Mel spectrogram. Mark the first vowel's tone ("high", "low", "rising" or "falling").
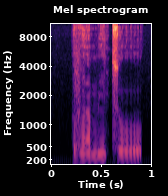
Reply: low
